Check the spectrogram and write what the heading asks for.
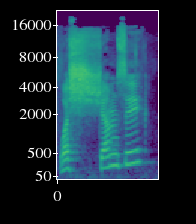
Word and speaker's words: والشمس: Wash-shamsi. Do I pronounce the lam? Do I say the lam? I skip it. So I directly join waw to sheen.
